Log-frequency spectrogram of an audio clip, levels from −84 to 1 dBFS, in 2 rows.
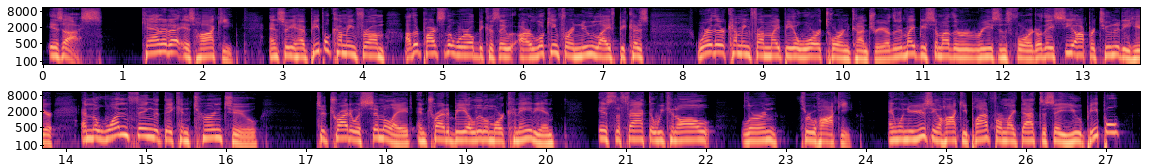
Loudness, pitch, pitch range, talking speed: -18 LUFS, 165 Hz, 145-180 Hz, 205 wpm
